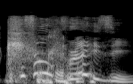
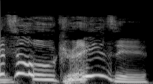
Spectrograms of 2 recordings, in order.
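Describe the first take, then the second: First: High, slow clown voice; drawn-out goofy clown; silly clown. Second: High, very slow clown drawl; silly clown. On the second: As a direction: stretch it out like a clown. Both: Acted. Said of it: "I was going for any kind of clown voice".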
